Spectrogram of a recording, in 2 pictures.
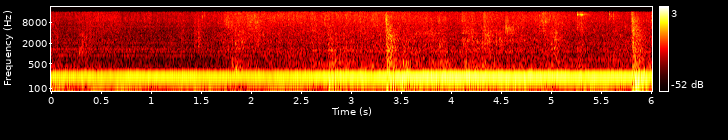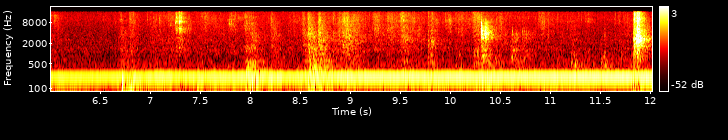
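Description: Hydraulic waste compactor working on mixed waste: a steady hum from its hydraulic power unit, with scattered cracks and snaps as plastic and cardboard are pushed and crushed.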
